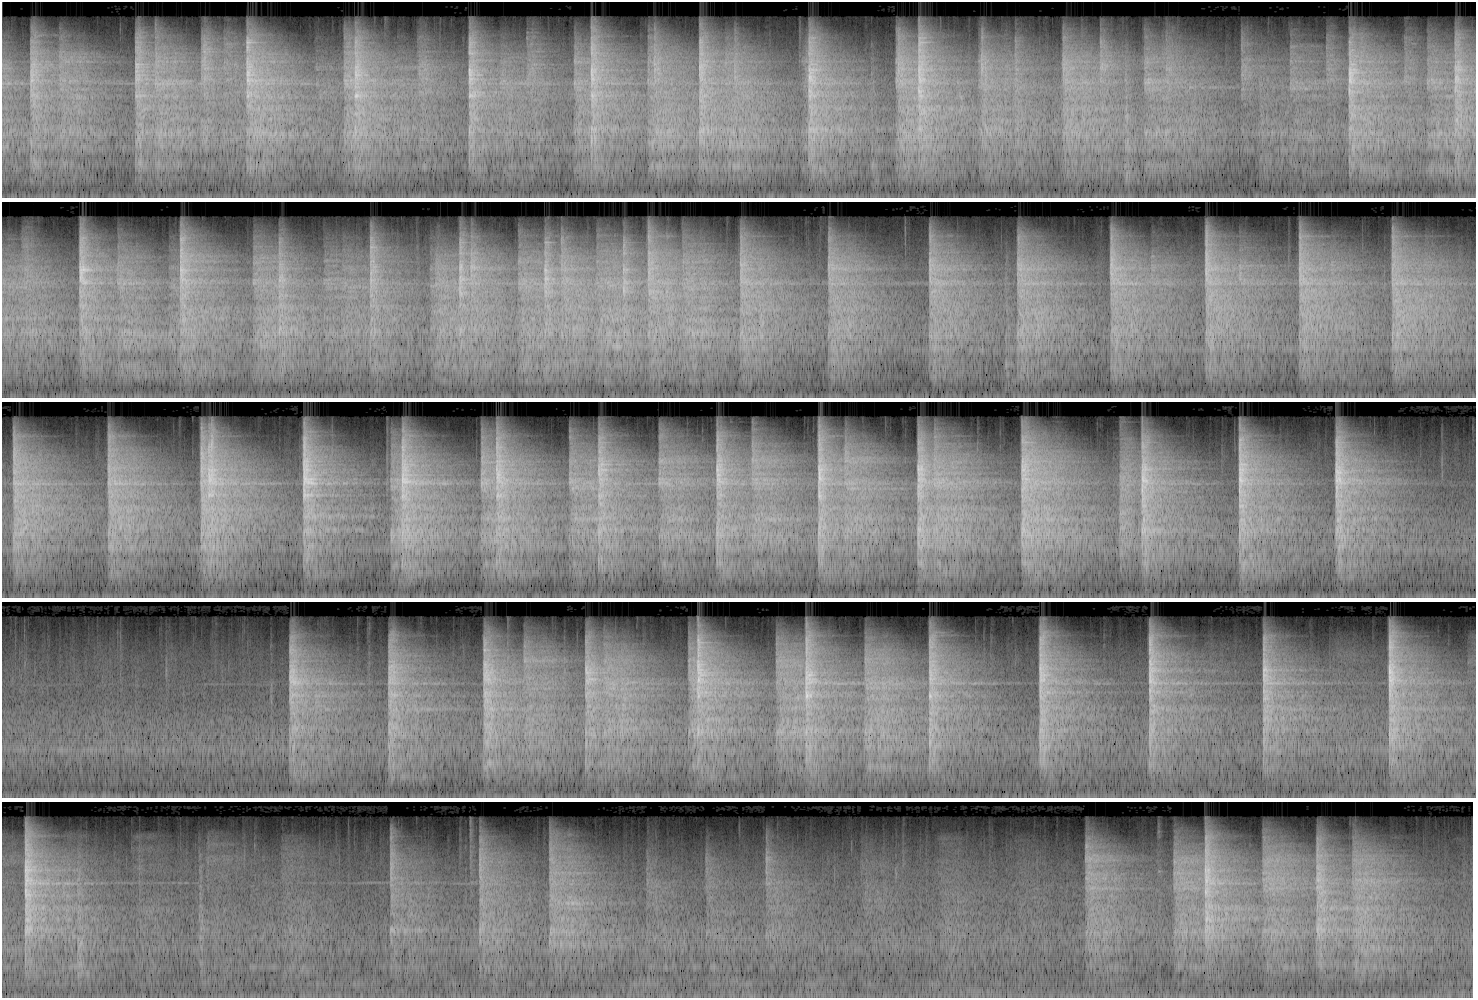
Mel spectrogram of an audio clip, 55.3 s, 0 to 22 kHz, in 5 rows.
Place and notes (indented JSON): {
  "title": "Elgar Rd S, Reading, UK - Weston Homes Reading Riverside Construction Noise",
  "date": "2018-11-27 16:05:00",
  "description": "Weston Homes Reading Riverside Construction of 112 flats has been going on for a year. We as local residents over six years managed to get planning proposals overturned, but at the eleventh hour it went to central government and was approved. The lady inspector of development said that \"it would have no effect on the local environment\" Sony M10 with custom boundary array.",
  "latitude": "51.45",
  "longitude": "-0.97",
  "altitude": "40",
  "timezone": "Europe/London"
}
